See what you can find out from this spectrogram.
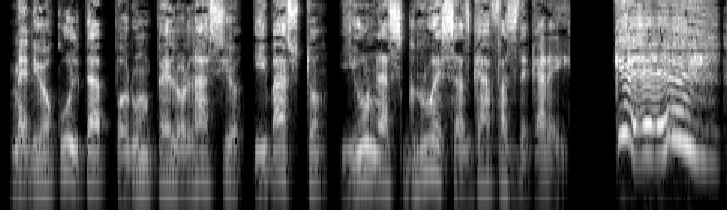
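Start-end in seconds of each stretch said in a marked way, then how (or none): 5.1-6.0 high, loud sulky snap. A narrator's reading. Myrtle snapping at the group, sulky and high. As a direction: answer like a sullen ghost girl. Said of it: "preguntó enfurruñada".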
